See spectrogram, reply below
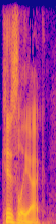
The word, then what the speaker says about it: Kislyak: Also, Kushner had spoken with Sergey, how do you say his, Kislyak. – Manafort had spoken to him in person at the Mayflower Hotel. Kushner would have another call with Kislyak, meeting him the Russian or Putin's banker.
